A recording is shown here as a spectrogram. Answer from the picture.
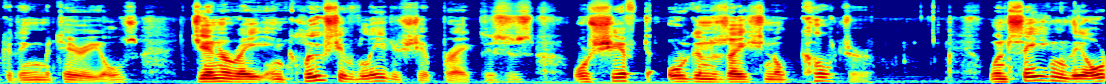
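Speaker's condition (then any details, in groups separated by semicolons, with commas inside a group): Cerebral palsy; reports speaking clearly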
